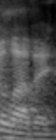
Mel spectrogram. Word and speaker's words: Olave: and actually i like chris alabe or olav helped me with the pronunciation on that one i think a lava yeah yeah i think that's how you say it but i actually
